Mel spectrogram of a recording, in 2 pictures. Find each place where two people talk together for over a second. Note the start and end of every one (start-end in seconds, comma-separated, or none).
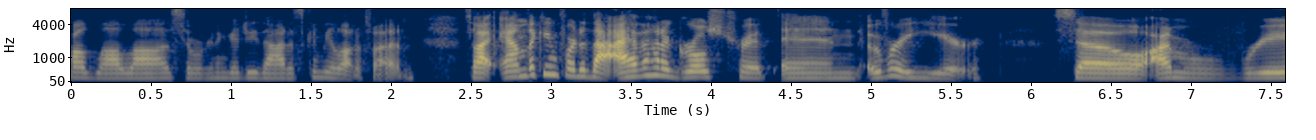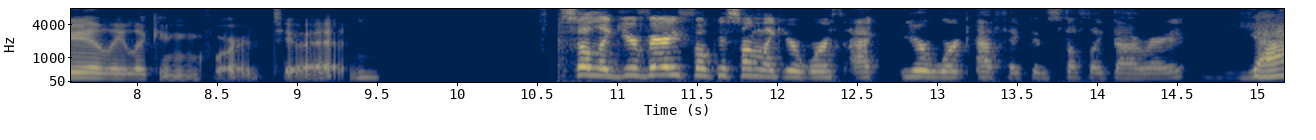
none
